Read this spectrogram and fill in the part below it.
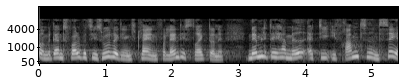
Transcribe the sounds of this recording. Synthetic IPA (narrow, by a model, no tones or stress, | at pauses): ð̩ˠmed̥æn̰sɡ̥ʋɒ̽lɡ̥̚pʰɑ̈t͡sʰḭːsuð̞ˠʋe̝ɡ̥le̝ŋspʰlɛ̰ːnfɒ̽lænd̥isd̥ʁeɡ̥̚d̥ɐnə | nemlid̥e̝ɦæɐmeð̞ˠæd̥iʔifʁamt͡sʰið̞̰ˠn̩se̝̰ːɐ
